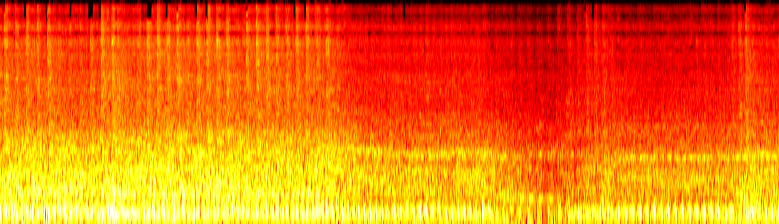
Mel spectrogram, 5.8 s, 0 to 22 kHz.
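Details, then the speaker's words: John Deere D105 lawn tractor with Briggs engine and 42-inch deck engaged, engine beat swelling and dipping; engine surging. The owner suspects governor hunting causes the deck vibration, which is smooth when idled down. "You can feel the vibration in the tractor, but when you idle down, it's smooth. So I think the motor is hunting a little bit, and that's what's causing the vibration in the mower deck."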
